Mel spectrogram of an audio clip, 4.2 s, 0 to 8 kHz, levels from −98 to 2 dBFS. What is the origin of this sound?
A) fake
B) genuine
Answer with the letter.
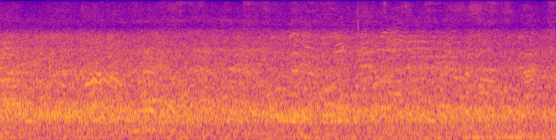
B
